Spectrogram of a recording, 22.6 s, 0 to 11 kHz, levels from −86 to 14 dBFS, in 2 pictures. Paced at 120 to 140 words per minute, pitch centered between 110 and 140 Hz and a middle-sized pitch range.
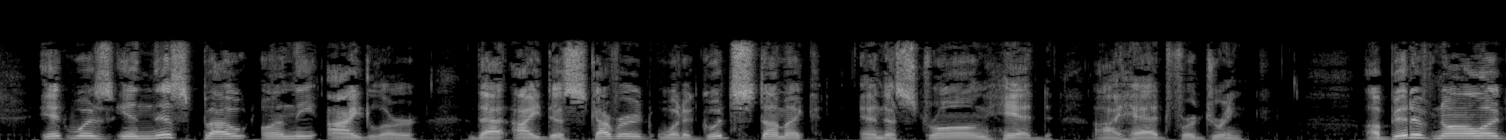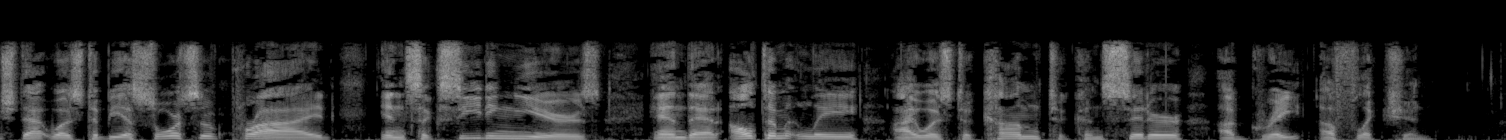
No: slow, 135 wpm; low, 135 Hz; wide, 5.8 semitones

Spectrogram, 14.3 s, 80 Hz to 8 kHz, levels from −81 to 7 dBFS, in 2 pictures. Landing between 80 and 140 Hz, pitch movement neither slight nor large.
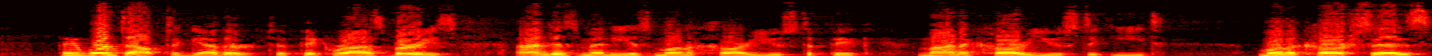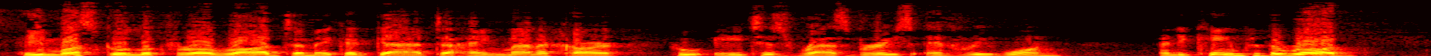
No: low, 135 Hz; wide, 8.1 semitones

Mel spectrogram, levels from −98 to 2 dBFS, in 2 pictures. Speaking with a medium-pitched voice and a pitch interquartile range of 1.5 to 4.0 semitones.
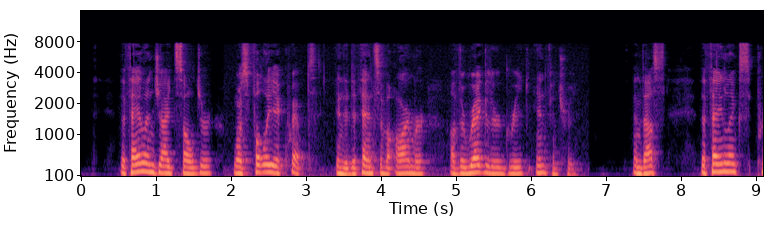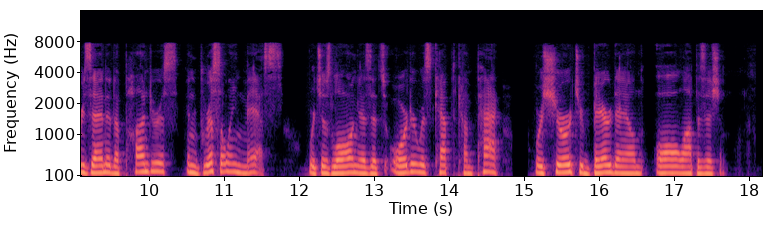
Yes: medium, 145 Hz; average, 2.7 semitones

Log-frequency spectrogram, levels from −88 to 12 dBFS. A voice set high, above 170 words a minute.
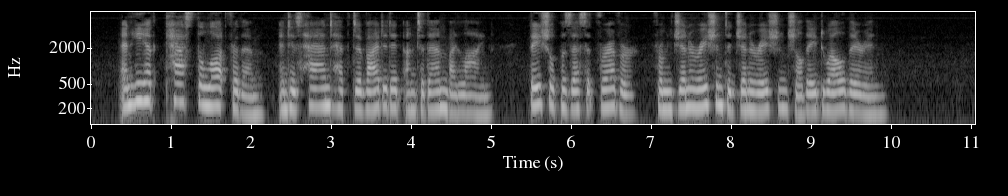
Yes: high, 195 Hz; average, 180 wpm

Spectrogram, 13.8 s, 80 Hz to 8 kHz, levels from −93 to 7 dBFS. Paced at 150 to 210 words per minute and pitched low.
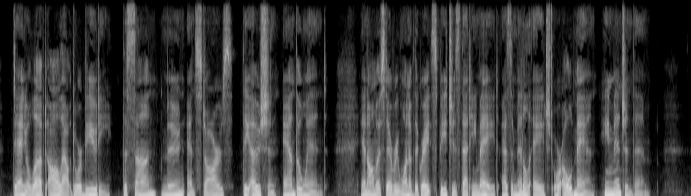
No: average, 155 wpm; medium, 170 Hz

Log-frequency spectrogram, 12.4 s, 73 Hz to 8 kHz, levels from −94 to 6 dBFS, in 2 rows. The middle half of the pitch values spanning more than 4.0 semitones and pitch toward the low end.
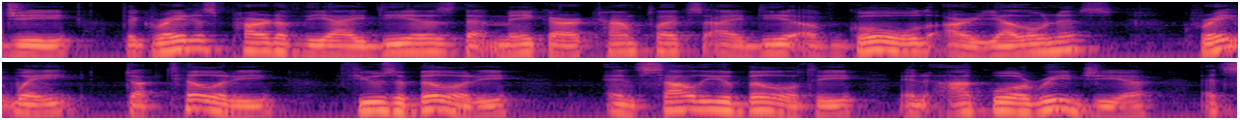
Yes: average, 4.4 semitones; low, 120 Hz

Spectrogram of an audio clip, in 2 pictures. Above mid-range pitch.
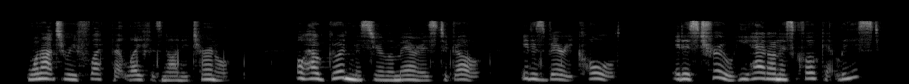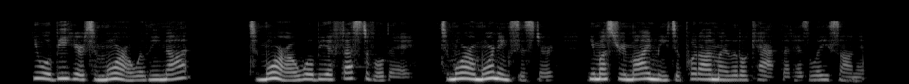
Yes: high, 225 Hz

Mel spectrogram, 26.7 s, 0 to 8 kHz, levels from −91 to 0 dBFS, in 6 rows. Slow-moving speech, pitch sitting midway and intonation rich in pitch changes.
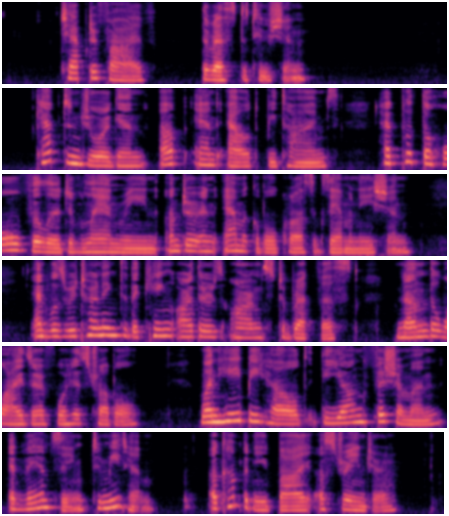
Yes: slow, 115 wpm; medium, 180 Hz; wide, 6.6 semitones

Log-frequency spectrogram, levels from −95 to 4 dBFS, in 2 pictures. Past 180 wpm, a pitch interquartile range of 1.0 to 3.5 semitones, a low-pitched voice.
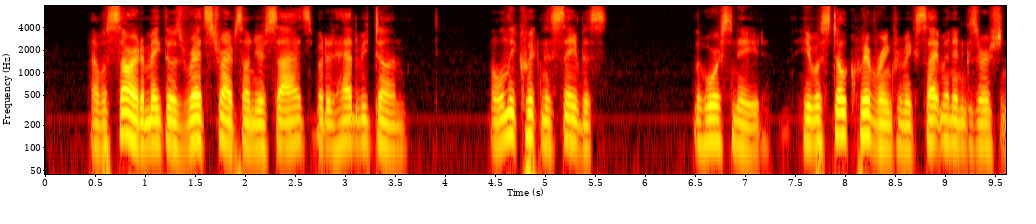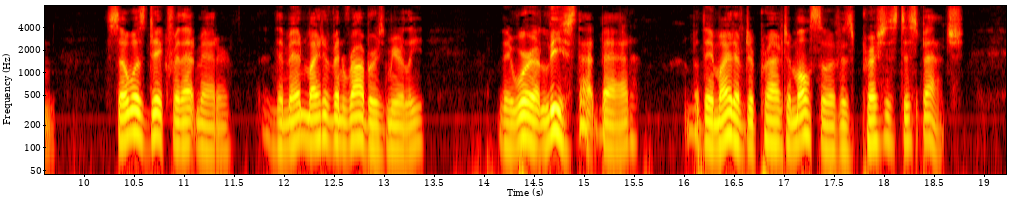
Yes: average, 195 wpm; average, 2.9 semitones; low, 115 Hz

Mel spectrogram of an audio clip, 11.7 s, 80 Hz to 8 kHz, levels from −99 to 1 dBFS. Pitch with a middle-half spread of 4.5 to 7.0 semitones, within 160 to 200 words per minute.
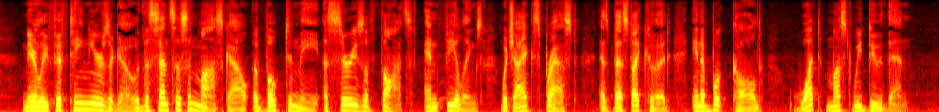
Yes: wide, 5.6 semitones; average, 170 wpm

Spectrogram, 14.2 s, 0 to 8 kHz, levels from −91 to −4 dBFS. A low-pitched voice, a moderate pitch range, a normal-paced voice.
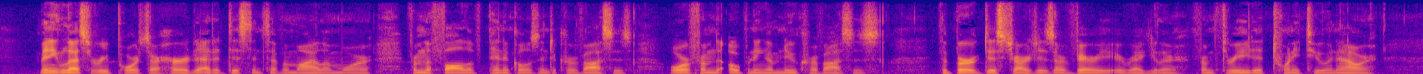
No: low, 100 Hz; narrow, 1.1 semitones; average, 170 wpm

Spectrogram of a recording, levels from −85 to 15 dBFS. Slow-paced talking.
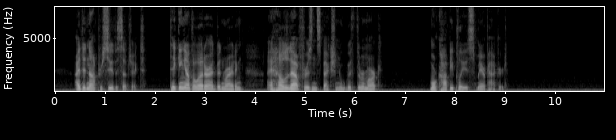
No: average, 160 wpm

